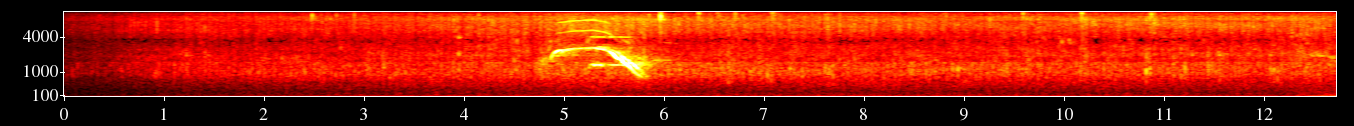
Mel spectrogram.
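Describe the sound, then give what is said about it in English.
A killer whale call from the West Coast Community killer whales, recorded in 2007 by a hydrophone towed behind the boat Silurian, rises and falls in a single arching, mid-pitched wail lasting about a second, set against a constant steady hiss with scattered clicks and crackles. “The sound you're currently hearing is a recording of the West Coast Community killer whales recorded in 2007.”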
